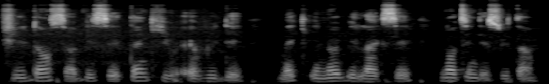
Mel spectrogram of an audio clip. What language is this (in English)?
Nigerian Pidgin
